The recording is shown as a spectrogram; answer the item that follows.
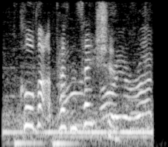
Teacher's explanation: in british english it would be pronounced presentation with an eh sound for the e at the beginning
